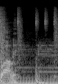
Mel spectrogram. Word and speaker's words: Raleigh: But it's spelled R-A-L-E-I-G-H. Raleigh.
